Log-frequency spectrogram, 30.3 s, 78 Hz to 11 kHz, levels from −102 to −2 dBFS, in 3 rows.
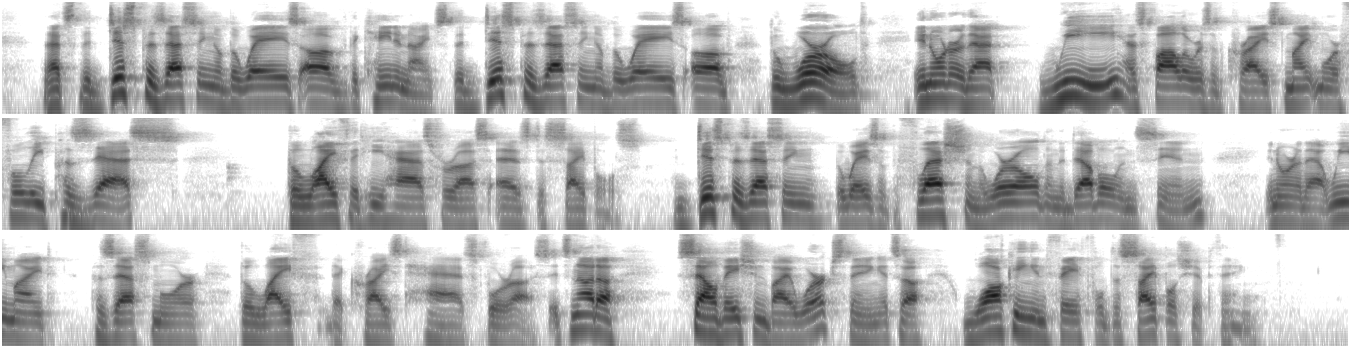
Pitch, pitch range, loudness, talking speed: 120 Hz, 110-135 Hz, -29 LUFS, 160 wpm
